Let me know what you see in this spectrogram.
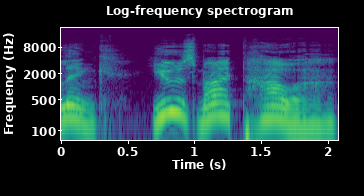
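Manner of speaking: plummy, refined voice. Showing a player how Prince Sidon should sound, soft, posh Prince Sidon voice. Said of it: "I said soft and posh".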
